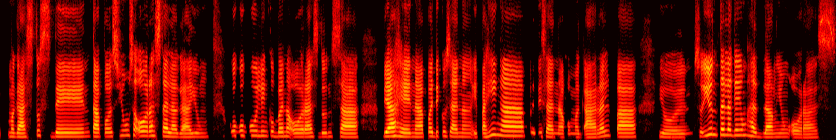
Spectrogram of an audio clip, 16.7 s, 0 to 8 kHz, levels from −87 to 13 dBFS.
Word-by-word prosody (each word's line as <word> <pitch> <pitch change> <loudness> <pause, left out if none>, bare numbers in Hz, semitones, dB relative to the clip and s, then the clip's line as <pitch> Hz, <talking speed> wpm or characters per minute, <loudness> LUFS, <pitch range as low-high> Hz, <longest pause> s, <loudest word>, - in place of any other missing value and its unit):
magastos 220 +4 -1
din 220 +1 0
tapos 225 +3 0
yung 290 +1 -10
sa 295 +1 -3
oras 265 +1 +1
talaga 215 -4 +1
yung 210 0 -11 0.4
gugugulin 270 0 -6
ko 255 -1 -9
ba 235 +1 -1
na 235 -2 -2
oras 210 +1 -1
dun 215 +2 -7
sa 205 -2 +2 0.4
biyahe 240 -2 +7
na 210 0 +3
puwede 245 +1 -1
ko 255 +1 -11
sanang 215 -3 -2
ipahinga 265 +4 +2
puwede 440 +10 -14
sana 205 - -3
akong 195 0 -18
mag-aral 195 +7 -2
pa 215 0 +1 0.4
yun, 190 -2 -7 0.2
so 240 - -8
yun 325 +6 +5
talaga 310 -2 +4
yung 300 0 -2
hadlang 205 -7 0
yung 210 0 -12
oras. 180 0 -7
220 Hz, 120 wpm, -24 LUFS, 205-260 Hz, 0.4 s, biyahe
